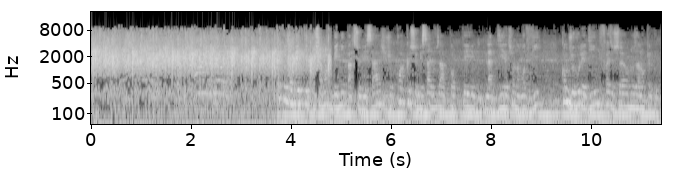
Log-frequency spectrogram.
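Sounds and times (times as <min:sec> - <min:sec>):
church congregation clapping: 0:00.0 - 0:04.8
speech: 0:03.8 - 0:11.4.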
